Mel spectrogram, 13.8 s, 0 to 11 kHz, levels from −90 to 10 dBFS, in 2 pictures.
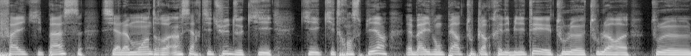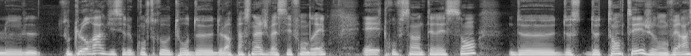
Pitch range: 100-125 Hz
